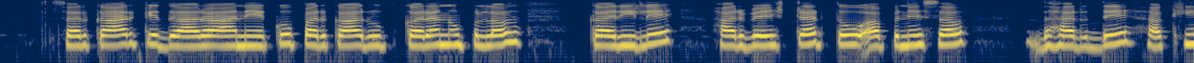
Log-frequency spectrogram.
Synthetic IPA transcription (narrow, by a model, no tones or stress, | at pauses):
səɾkaːɾked̪waːɾaəneːkopəɾəkaːɾʊpkəɾənʊpləbd̪ʱ | kəɾile | həɾbeːsʈəɾt̪oəpnesəb | d̪ʱəɾd̪ehəkʰi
